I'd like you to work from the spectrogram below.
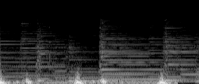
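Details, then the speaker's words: Simulated steady lub-dub heartbeat, about 75 a minute, in a human heart anatomy lesson, over soft background music; normal heartbeat. "you must have often felt a constant lub dub on the left side of your chest isn't it there is a special organ inside the body that makes this sound do you know which organ inside the body does this well it is the heart that makes this sound"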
